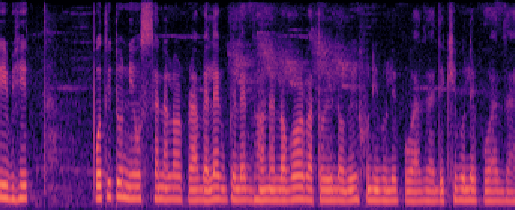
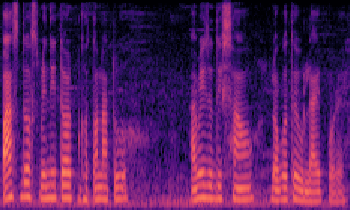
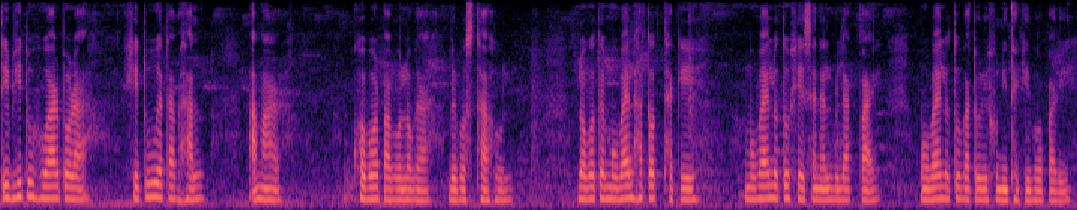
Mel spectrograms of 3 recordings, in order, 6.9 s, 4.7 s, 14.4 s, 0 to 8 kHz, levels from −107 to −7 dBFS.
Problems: none marked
